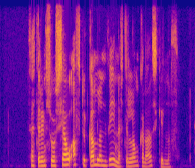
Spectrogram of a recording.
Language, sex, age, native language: Icelandic, female, 40-49, Icelandic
